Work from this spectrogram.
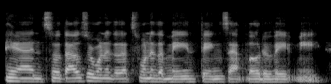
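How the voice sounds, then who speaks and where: A woman's voice: a bass voice, flat delivery, fairly quick, no echo. A young adult woman, a law professor and attorney, talking earnestly and upbeat in a casual podcast interview. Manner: earnest, upbeat, talks with many fillers.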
